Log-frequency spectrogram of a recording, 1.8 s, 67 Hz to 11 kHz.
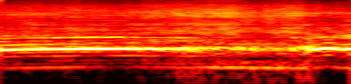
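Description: A Kawasaki Z900 motorcycle with a full system exhaust holds a loud, steady high rev with a sharp buzzing tone, briefly dipping and rising again near the end, close up with no talking.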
